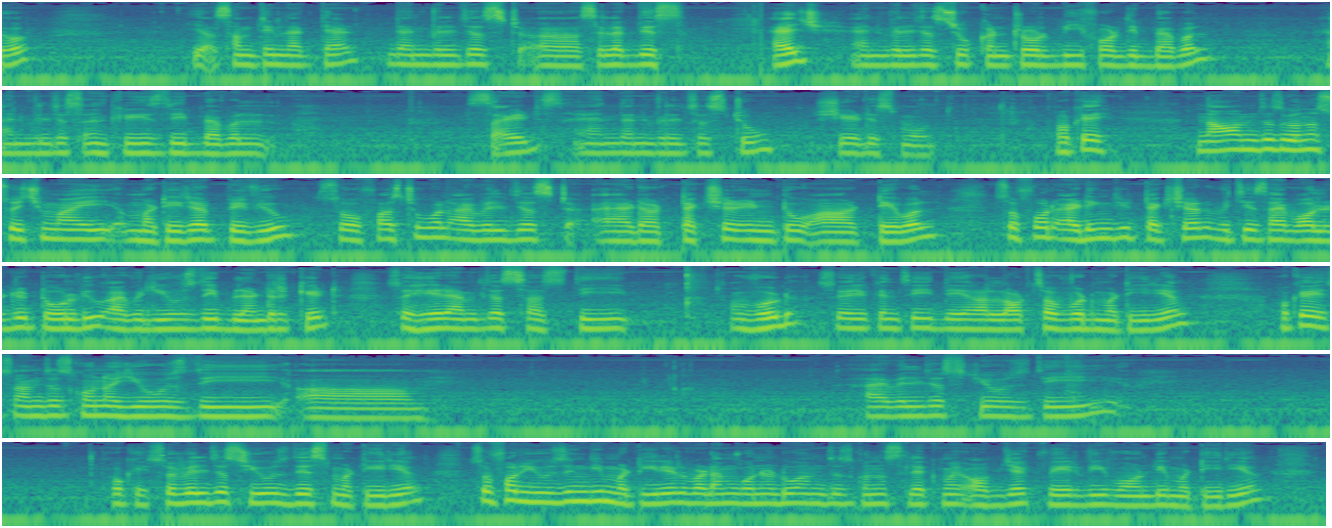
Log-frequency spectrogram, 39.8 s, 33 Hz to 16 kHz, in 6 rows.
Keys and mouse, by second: 0.8 click, 1.6 shift+click, 2.3 click, 4.7 ctrl+b, 6.7 click, 7.9 Tab, 8.5-9.1 middle drag, 9.3 click, 10.5-11.5 right drag, 11.9 shift+middle drag, 12.2 middle click, 12.6 shift+middle click, 14.3 click, 15.1 shift+middle click, 15.4 middle drag, 15.8 shift+middle click, 16.4 shift+middle drag, 16.7 middle drag, 17.2 shift+middle drag, 18.3 shift+middle drag, 37.6-38.4 drag, 39.3 middle click.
